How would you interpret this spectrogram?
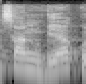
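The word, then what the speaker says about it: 三百: Be aku kenapa di sini bilangan sanubar usahakan sanbyaku dibacanya atau dilafalkan Nyana disini karena ketemu dengan B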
